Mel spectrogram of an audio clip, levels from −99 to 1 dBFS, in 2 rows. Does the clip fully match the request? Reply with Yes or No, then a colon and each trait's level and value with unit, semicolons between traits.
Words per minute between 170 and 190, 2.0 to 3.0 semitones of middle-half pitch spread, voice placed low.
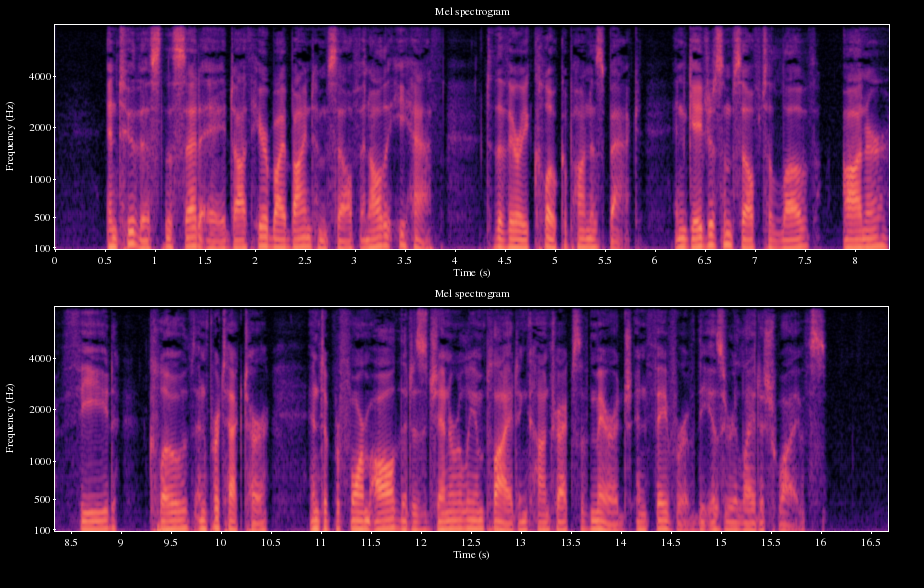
Yes: average, 180 wpm; narrow, 2.6 semitones; low, 105 Hz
